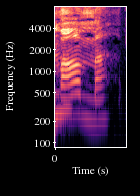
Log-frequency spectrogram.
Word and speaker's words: mom: You said paleo mum. Yeah. – So here's a fun Canadian fact for you. We spell it M-O-M, but we pronounce it M-U-M.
